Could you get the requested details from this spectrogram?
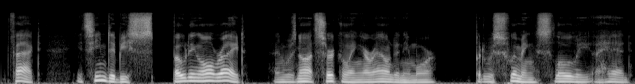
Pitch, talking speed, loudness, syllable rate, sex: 125 Hz, 200 wpm, -17 LUFS, 5.3 syllables/s, male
